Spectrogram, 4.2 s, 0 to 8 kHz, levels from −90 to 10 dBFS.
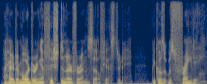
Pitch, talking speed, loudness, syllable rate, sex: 110 Hz, 190 wpm, -18 LUFS, 7.0 syllables/s, male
